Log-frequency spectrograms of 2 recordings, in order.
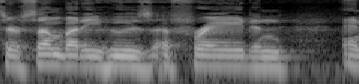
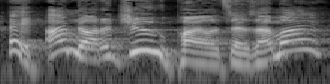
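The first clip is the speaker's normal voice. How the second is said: high, louder sarcastic question; indignant retort; 8 semitones higher, 5 dB louder than usual. Retold or imitated. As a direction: toss it back with scorn. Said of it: "He said".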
